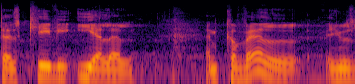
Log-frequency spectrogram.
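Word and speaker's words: kvell: It says kavel. It's spelled as K-V-E-L-L. And kavel, he was like, it means you take a step back and just feel the joy.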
